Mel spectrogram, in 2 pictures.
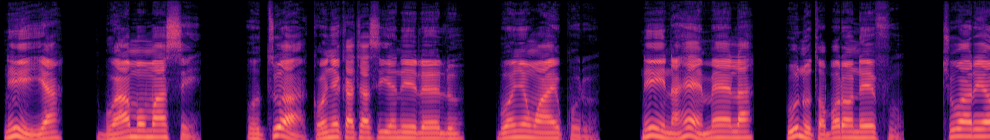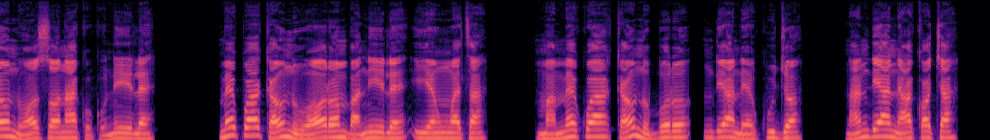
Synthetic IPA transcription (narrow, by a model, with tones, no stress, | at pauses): ni˦ɦi˨ja˦ | bʊ˨a˦mʊ˦ma˦sɪ̰˨ | o˨tu˦a˨ko˦ɲe˦ka˦t͡ʃa˦s̬i˦ɦe˦niː˦le˦e˦lu˦ | bʊ˨o˦ɲe˦ŋʷa˨ɲɪ˦kʷu˨ɾṵ˨ | ni˦ɦi˨na˨ɦe˦˨me˦la˦ | u˦nu˨tɔ˨bɔ˦ɾɔ˦ne˦fṵ˨ | t͡ʃʊ˦wa˦ɾɪ˦a˦u˦nu˨ɔ˦sɔ˦na˦kʊ˨kʊ˨niː˦le˦ | me˦kʷa˦ka˨u˦nu˨wɔ˨ɔ˦ɾɔ˦m̩˦ba˨niː˦le˦i˦ɦe˦ŋ̩˦ŋʷe˦ta˦ | ma˨˦me˦kʷa˦ka˨u˦nu˨bo˦ɾo˦n̩˦dɪ˦a˦n˨e˨kʷu˦d͡ʒɔ˦ | na˨n̩˦dɪ˦a˦ne˨a˦kɔ˦t͡ʃa˦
